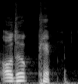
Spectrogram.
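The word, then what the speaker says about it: অধঃক্ষেপ: আচ্ছা এটা সঠিক উচ্চারণ হবে অধক্ষেপ, অধক্ষেপ, অধক্ষেপ, ঠিক আছে?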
